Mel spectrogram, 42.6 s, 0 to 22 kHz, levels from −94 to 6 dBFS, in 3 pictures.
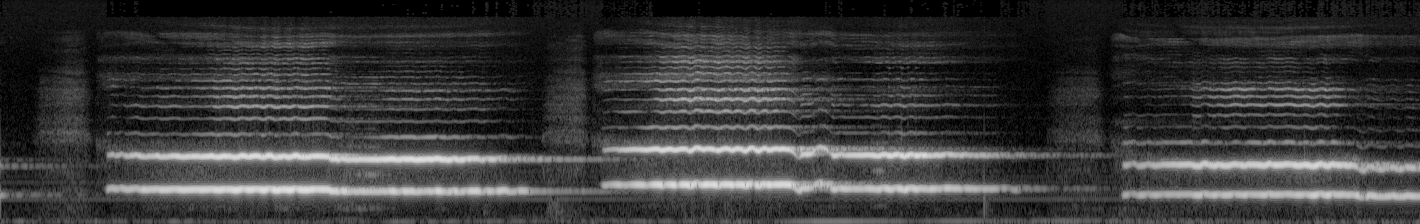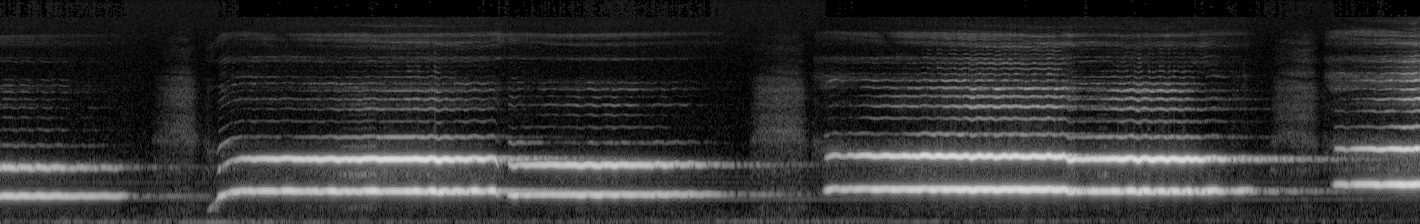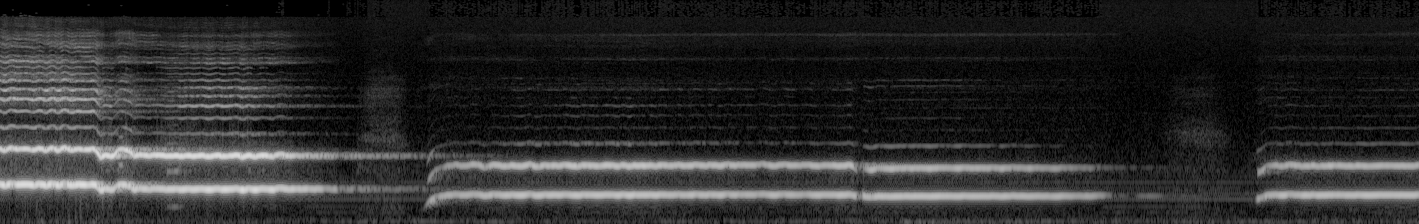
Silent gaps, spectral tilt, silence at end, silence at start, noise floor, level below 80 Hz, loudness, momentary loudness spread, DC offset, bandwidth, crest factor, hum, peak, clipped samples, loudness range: none; 1 dB/octave; 0 s; 1.05 s; -62 dBFS; -64 dBFS; -14 LUFS; 18 LU; under 0.1%; 12.5 kHz; 14 dB; none; -2 dBFS; under 0.1%; 14 LU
